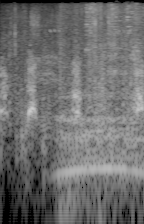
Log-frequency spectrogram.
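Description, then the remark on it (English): A dog, Vincent, barks repeatedly in short, sharp yaps about every half second over a steady low hum in the background. “Vincent's barking didn't really help.”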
